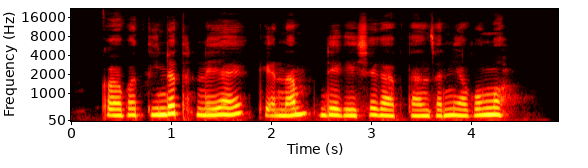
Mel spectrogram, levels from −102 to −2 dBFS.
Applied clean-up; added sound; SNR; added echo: neural mask model Resemble Enhance denoiser.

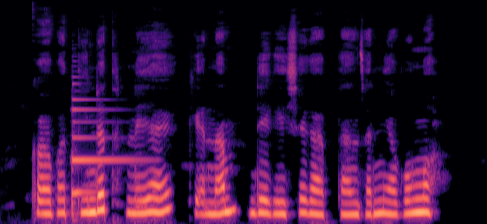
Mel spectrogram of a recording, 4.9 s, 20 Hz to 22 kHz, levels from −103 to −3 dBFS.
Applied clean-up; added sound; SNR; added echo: classical method Wiener filter.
